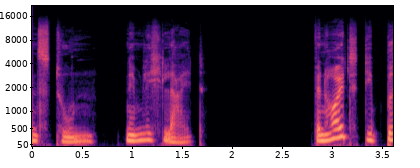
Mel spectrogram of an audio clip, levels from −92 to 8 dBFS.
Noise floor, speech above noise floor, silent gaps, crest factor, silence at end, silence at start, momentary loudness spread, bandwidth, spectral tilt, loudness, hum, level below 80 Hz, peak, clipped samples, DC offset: under -90 dBFS; over 73 dB; 2.26-2.46 s, 2.62-2.72 s; 18 dB; 0 s; 0 s; 12 LU; 13 kHz; -6 dB/octave; -18 LUFS; none; -46 dBFS; -2 dBFS; under 0.1%; under 0.1%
